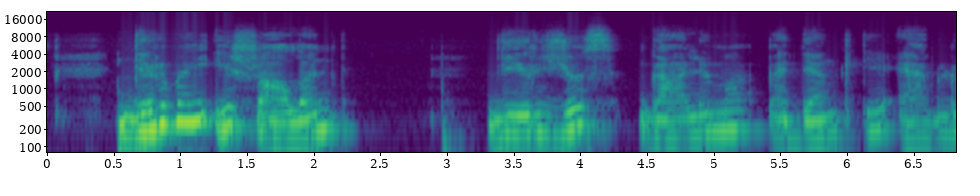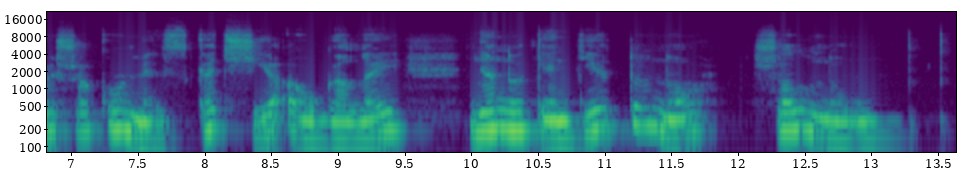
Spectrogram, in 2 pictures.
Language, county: Lithuanian, Vilnius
